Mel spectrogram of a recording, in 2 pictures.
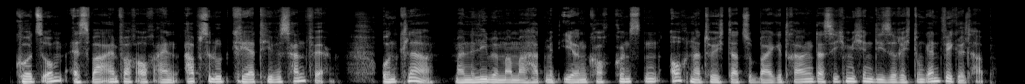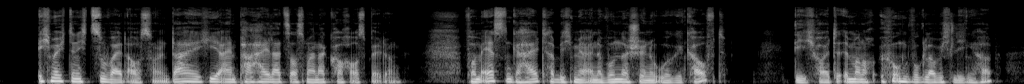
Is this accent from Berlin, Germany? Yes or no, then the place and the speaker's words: no; Hamburg, Germany; in meiner Heimatstadt Hamburg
